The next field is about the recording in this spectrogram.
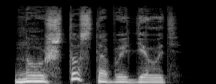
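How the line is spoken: Gentle, affectionate. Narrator (Russian): ласково покачал головой белый ангел

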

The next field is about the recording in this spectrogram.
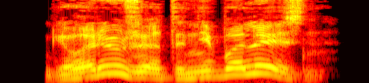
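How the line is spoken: Barking. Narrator (Russian): рявкнул Костоправ

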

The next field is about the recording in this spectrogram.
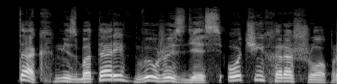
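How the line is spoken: Loud, feigned casual. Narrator (Russian): проговорил он громко, как будто только что подошел

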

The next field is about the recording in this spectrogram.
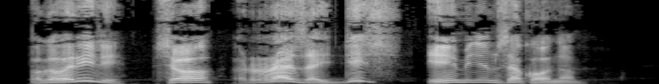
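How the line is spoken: Barked command. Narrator (Russian): гаркнул

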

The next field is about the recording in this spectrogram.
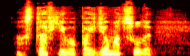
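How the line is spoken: Frightened babbling. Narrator (Russian): испуганно пролепетал Лумис

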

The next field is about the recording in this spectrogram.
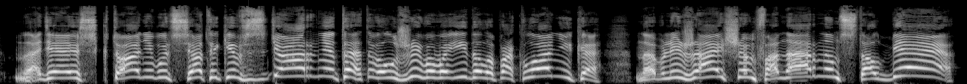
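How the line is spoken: Yelled in helpless rage. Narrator (Russian): завопил Уильям Роуз, в бессильной ярости

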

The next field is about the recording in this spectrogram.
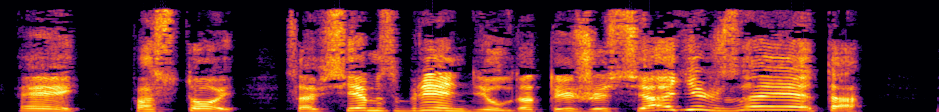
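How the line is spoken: Shrill squeal, bloody mouth. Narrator (Russian): взвизгнул хозяин машины, вытирая окровавленный рот

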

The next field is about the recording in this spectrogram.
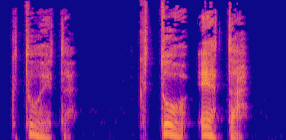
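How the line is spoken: Sobbing whisper. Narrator (Russian): Ника всхлипывала и шептала

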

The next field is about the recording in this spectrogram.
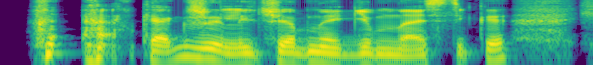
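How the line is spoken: Giggling. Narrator (Russian): хихикнул Йона

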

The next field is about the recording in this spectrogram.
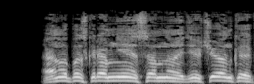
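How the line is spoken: Shouting. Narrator (Russian): крикнул он

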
